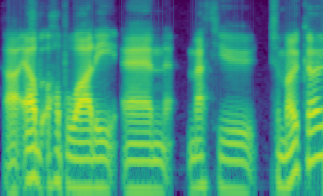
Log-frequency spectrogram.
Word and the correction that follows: Timoko: Did I pronounce that right, Harry? – I think it's Timoko. – Timoko.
